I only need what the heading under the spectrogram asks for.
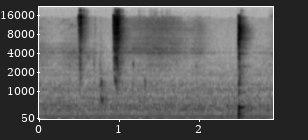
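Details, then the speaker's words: Clarinet top-joint suction test, holes covered as for low C and bottom sealed with the palm: sharp little pops as fingers lift under suction, showing the pads seal properly. "hear that that popping sound means there is a seal so everything is working well on this"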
